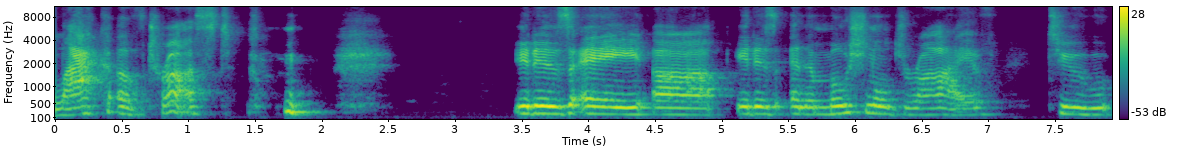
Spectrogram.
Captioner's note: laughs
